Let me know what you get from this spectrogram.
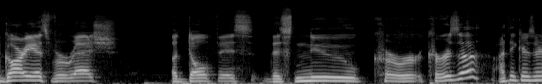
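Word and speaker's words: Kyrza: So I have Garius, Varesh, Adolphus, this new Kurza, I think is her name. Kurza? Something like that. I think her name is spelled K-Y-R-Z-A.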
